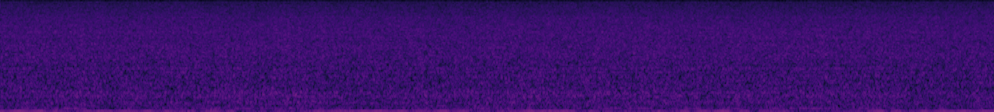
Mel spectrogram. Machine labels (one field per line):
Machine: fan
